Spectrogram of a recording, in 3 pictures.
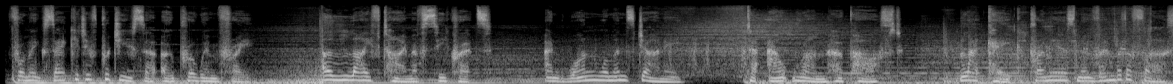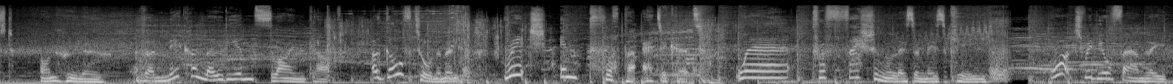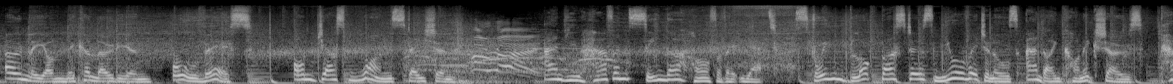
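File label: promo and trailer, Warm Natural Classy Voiceover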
